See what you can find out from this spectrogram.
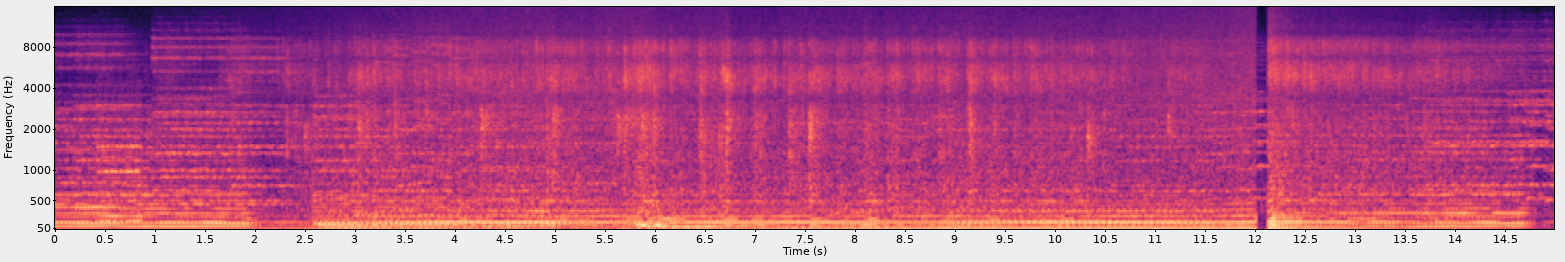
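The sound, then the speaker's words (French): A shower runs with a loud, steady hiss of spraying water as a man showers at his home, starting after a brief lower hum and pausing for an instant near the end, a low droning tone underneath. “Arrivé chez lui, il prend une douche.”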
